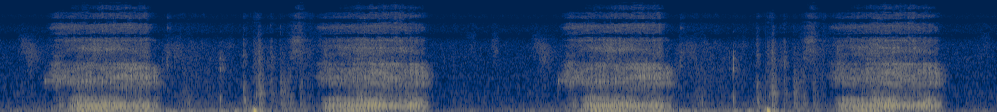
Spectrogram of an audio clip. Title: Funny snoring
